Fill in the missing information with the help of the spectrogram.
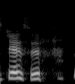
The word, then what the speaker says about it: Joseph: It's I've not given it a more English pronunciation, it says Joseph.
